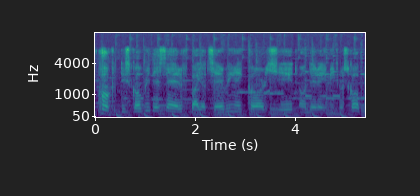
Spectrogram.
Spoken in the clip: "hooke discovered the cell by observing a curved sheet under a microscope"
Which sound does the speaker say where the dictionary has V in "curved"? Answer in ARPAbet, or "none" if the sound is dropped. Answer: none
